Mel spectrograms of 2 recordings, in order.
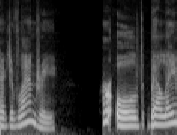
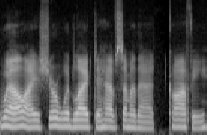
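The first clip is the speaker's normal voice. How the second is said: plain reading voice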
